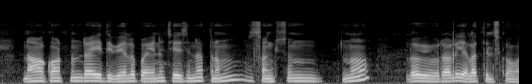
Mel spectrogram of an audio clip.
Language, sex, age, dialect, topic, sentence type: Telugu, male, 18-24, Utterandhra, banking, question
